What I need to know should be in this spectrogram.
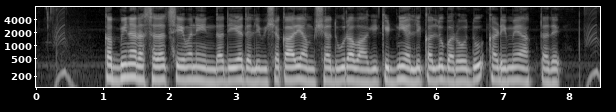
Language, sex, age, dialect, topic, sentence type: Kannada, male, 18-24, Mysore Kannada, agriculture, statement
